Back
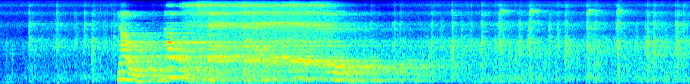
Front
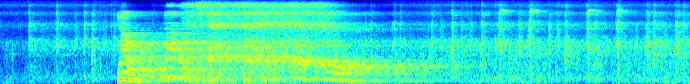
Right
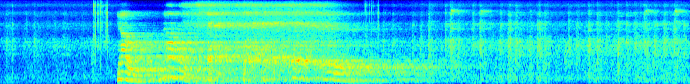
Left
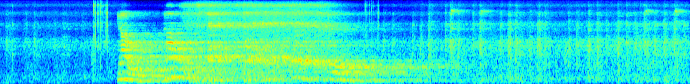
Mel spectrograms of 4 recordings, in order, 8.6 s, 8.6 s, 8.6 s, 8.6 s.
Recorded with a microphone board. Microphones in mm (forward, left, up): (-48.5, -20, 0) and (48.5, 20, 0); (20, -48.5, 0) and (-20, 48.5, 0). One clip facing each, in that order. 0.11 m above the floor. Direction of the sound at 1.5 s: 40° right.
